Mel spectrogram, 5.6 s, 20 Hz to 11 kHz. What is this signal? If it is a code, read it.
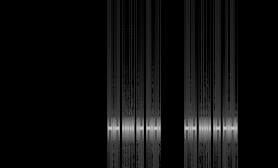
Morse code, heard as a keyed tone, about 52 wpm, 700 Hz. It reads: K5AC K5AC
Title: USA Call Signs - 4 Characters - Repeated 2x - 50wpm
